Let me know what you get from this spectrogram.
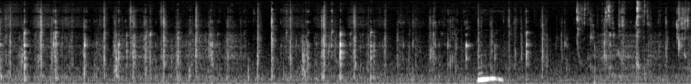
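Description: Close-miked chewing of a strawberry chapssal-tteok, a chewy glutinous rice cake filled with strawberry and red bean: soft, sticky mouth clicks and smacks all through. A short hummed "mm" comes about seven seconds in.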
